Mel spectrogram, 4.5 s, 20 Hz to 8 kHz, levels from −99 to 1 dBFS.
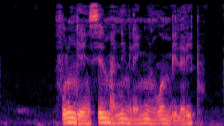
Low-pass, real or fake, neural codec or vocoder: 7.2 kHz; fake; codec, 16 kHz, 8 kbps, FreqCodec, larger model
